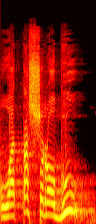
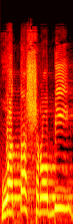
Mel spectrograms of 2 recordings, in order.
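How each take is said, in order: First: The verb ends with an u vowel. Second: The verb ends with an i vowel. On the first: Do not eat fish, but drink milk. "kalau dibaca wa tashrabu beda maknanya" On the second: Do not eat fish and do not drink milk. "Wa tashrobi beda juga maknanya"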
